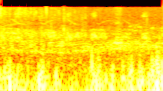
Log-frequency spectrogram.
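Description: ducks calling

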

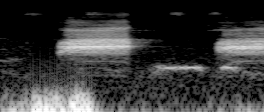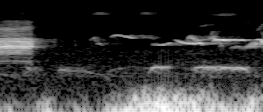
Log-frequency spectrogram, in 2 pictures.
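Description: crows cawing

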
